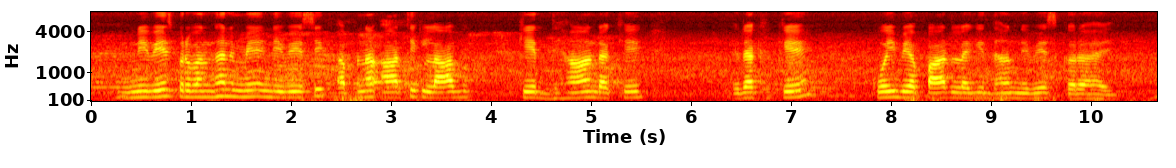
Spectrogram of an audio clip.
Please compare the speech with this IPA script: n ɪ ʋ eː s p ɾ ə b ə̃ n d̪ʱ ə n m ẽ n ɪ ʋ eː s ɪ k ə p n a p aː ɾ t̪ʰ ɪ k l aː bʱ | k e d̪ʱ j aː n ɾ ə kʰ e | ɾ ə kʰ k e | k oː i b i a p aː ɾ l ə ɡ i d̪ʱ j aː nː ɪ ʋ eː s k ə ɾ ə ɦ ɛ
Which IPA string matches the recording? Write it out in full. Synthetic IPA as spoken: n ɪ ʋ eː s p ɾ ə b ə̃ n d̪ʱ ə n m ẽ n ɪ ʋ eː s ɪ k ə p n a ʔ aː ɾ t̪ʰ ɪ k l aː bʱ | k e d̪ʱ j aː n ɾ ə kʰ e | ɾ ə kʰ k e | k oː i b j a p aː ɾ l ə ɡ i d̪ʱ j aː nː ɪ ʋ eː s k ə ɾ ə ɦ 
